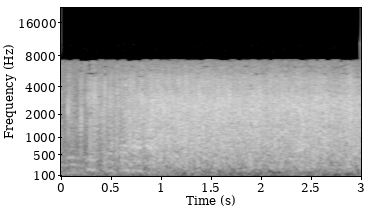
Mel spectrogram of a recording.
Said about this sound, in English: Oh, please. Oh, please. Oh, thank you. Please, no applause, no applause. With all that applause that sets up a big wind, I'll catch a cold and wind up sounding like Tallulah Bankhead.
